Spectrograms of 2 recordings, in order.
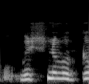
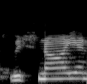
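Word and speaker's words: विष्णवे: வணக்கம் விஷ்ணுவுக்கு வணக்கம் செலுத்தும் நேரத்தில் ஒரு முட்டாள் விஷ்ணாய நமக, இது இலக்கணத்தின் தவறான பயன்பாடு. மற்றும் ஒரு கற்றறிந்த நபர் விஷ்ணவே நமக, இதுதான் சரியானது. முதல்ல சொன்னது விஷ்ணாய, இது விஷ்ணவே நமக, இதுதான் சரியானது என்று உச்சரிக்கிறார்.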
